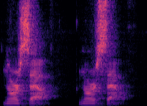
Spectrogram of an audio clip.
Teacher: So some people just completely delete the TH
